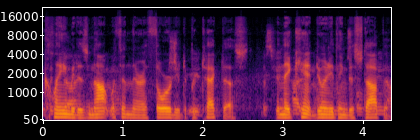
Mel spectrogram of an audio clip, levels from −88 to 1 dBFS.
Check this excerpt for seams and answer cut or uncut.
uncut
